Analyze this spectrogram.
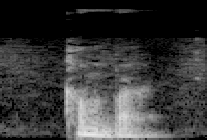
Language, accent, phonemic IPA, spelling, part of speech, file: English, Southern England, /ˈkʌmbə/, cumber, verb / noun, LL-Q1860 (eng)-cumber.wav
- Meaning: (verb) To slow down; to hinder; to burden; to encumber; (noun) 1. Trouble, distress 2. Something that encumbers; a hindrance, a burden 3. Clipping of cucumber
